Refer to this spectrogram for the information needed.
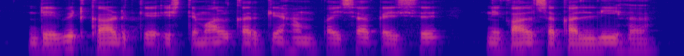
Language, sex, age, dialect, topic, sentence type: Magahi, male, 18-24, Western, banking, question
